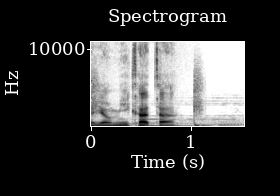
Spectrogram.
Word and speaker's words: 読み方: 読み方 Yeah, Yomikata. 読み方 Yeah, no Renakus because yep.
